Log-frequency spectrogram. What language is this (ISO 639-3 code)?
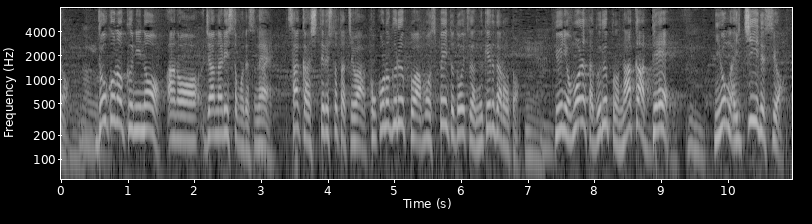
jpn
